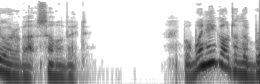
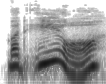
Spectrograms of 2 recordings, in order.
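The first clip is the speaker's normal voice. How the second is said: kindly Pooh voice; 8 semitones higher, 6 dB louder than usual. A narrator's reading. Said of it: "said Pooh".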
